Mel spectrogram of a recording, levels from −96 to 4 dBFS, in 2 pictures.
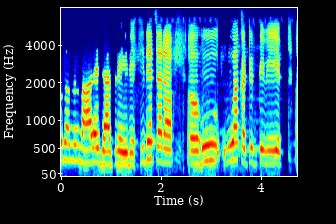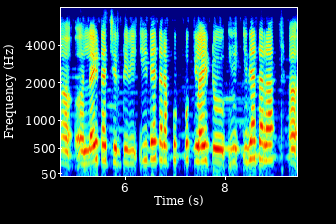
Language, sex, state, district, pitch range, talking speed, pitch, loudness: Kannada, male, Karnataka, Bijapur, 245-345 Hz, 115 wpm, 285 Hz, -13 LUFS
